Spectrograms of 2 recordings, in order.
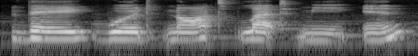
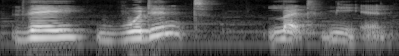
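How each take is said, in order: First: Would and not are said as two full words. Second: Would and not are contracted into one word. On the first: "These two sentences mean the same thing" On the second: "These two sentences mean the same thing"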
